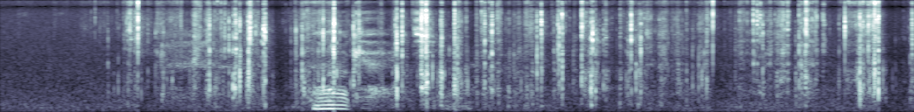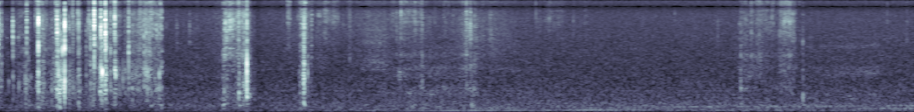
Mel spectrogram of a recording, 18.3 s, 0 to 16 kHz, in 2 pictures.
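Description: Wax-paper wrapper of a 1985 Garbage Pail Kids trading-card pack crinkling and tearing as it is torn open and the cards are pulled out. The crinkling runs in a dense burst over the first ten seconds or so, then stops.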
